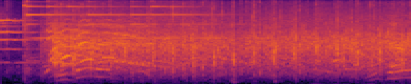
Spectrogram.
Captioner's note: cheering and applause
